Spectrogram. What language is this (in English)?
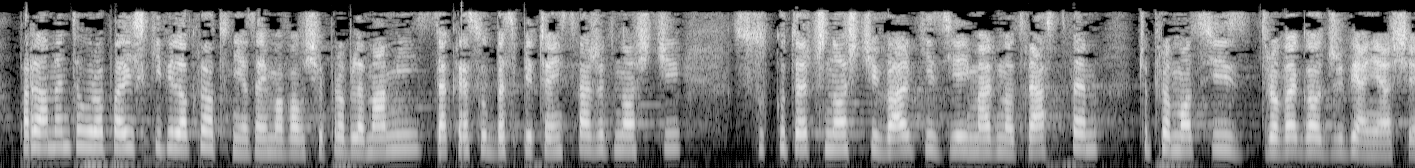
Polish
